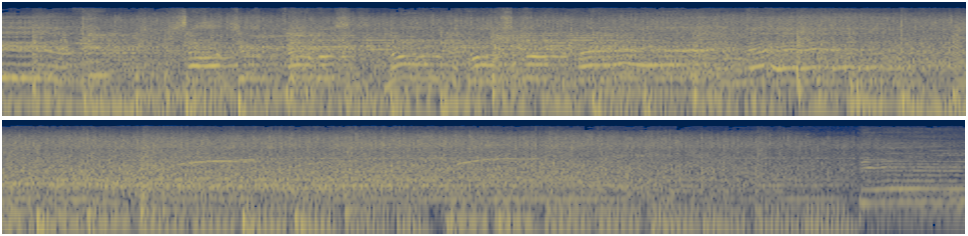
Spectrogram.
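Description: Live orchestra with rock band, brass and vocals playing loudly. Singing and drum hits come over the full band for the first few seconds, with trombones in the mix. About eleven seconds in the music drops suddenly to soft, held orchestral chords.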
